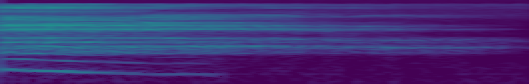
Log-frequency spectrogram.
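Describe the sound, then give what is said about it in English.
A slow breath drawn through the throat fades into a long, soft, sigh-like exhale with a faint voiced tone that sinks and tapers away to near silence. “Breathe in through your throat. Breathe out through your throat.”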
